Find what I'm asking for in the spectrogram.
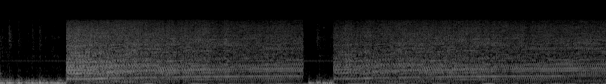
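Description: A car engine in a driving video game climbs steadily in pitch, drops as it shifts up a gear, then climbs again. The loud, continuous synthetic whine plays alone with no voices.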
